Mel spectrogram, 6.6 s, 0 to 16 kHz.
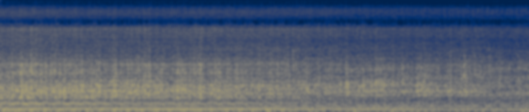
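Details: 2014 Ford Mustang 3.7 V6 (S197), about 170,000 miles, idling with an uneven knock about three per second and a rough grind from a pulley at the engine front; failing original water pump, replaced with the new-design pump.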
